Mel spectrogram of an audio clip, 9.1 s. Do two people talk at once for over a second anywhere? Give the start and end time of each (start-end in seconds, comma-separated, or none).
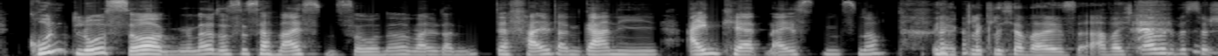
none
